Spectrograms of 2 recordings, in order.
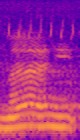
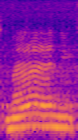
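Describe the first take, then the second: The two takes are said the same way.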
